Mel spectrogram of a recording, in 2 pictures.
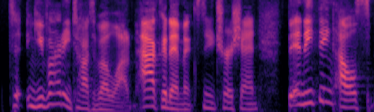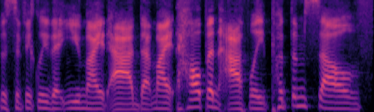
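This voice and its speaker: Affirming woman host, low voice, dry sound. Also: fairly bright tone, dry recording. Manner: affirming, many quick agreements and restarts. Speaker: podcast host. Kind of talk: podcast interview chat.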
